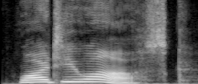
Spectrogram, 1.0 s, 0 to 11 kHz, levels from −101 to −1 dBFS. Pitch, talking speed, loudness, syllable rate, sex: 290 Hz, 240 wpm, -15 LUFS, 4.8 syllables/s, female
